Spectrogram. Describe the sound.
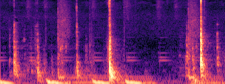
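A barn door is shut to lock animals inside on a hot, humid day in southwestern Ohio. It makes a series of wooden clunks and rattles, with sharper knocks near the middle and the end.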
